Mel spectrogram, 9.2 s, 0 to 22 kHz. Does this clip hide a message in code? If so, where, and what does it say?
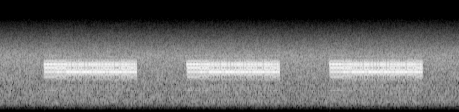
Yes: Emergency Alert System (SAME) tones (header bursts) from 0.9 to 8.4 s, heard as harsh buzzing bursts, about 520.83 baud, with radio hiss.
